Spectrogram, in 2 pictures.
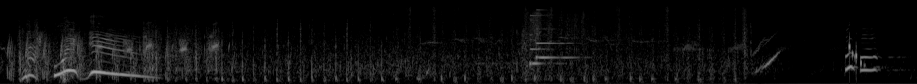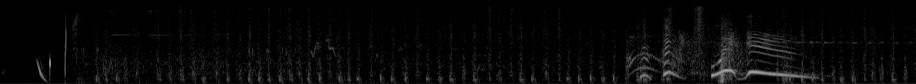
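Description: A cartoon character makes short chirpy cries.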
